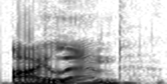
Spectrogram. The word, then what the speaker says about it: island: And then there was another one, island, often mispronounced. Island, which is isla.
